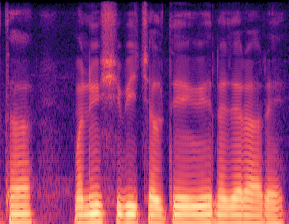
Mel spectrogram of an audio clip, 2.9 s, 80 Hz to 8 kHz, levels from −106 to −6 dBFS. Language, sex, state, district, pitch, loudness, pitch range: Hindi, male, Jharkhand, Ranchi, 105 Hz, -15 LUFS, 100-110 Hz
